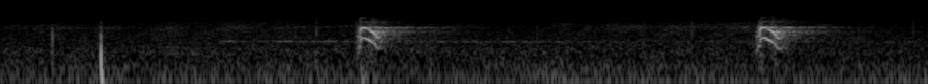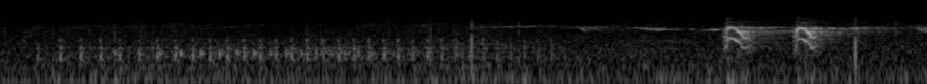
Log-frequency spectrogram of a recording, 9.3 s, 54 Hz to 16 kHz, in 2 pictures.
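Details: Male White-bellied (black) Woodpecker in Malaysian rainforest, recorded late 1950s–early 1960s: loud, piercing, harsh single calls about every two seconds, with a fast, frantic drumming roll in the middle and a faint whistle near the end.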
